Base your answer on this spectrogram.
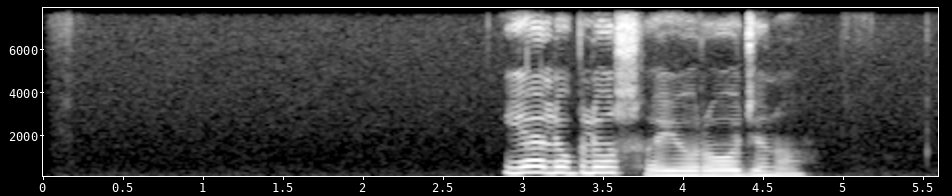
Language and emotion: Russian, sad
